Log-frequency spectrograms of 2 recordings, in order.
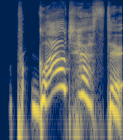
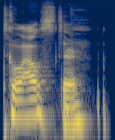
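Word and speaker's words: Gloucester: said this to who Glouchester it's in the quote Glouster okay oh really so is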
